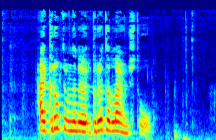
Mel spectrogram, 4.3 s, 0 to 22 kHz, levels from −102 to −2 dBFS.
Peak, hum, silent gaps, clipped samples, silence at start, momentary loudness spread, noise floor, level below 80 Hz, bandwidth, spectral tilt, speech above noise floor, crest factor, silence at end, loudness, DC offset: -2 dBFS; none; none; under 0.1%; 0.8 s; 19 LU; -61 dBFS; -54 dBFS; 15.5 kHz; -5 dB/octave; 47 dB; 16 dB; 0.65 s; -15 LUFS; under 0.1%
